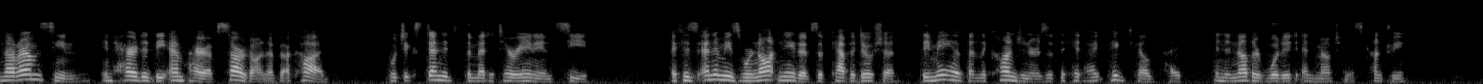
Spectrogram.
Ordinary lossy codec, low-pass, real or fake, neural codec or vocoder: Opus, 16 kbps; 7.2 kHz; real; none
